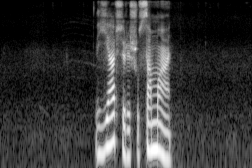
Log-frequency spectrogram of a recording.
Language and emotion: Russian, angry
